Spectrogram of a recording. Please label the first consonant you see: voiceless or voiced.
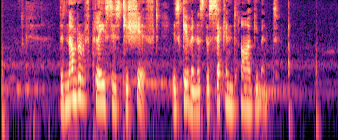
voiced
